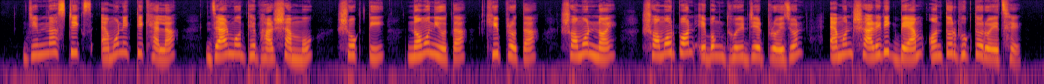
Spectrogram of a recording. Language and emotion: Bengali, neutral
